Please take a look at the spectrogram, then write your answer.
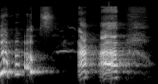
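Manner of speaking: a high, loud burst of laughter; big laugh. Real, not acted. Joking to viewers about kids on countertops, big laugh. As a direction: crack up at your own joke.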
